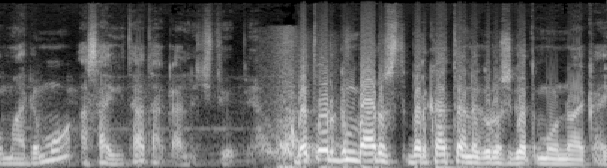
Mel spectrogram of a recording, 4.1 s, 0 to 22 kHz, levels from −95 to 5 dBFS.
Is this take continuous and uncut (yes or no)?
no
